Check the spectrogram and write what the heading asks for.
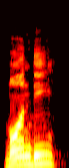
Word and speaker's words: Maundy: Maundy Thursday. And that is spelled M-A-U-N-D-Y.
